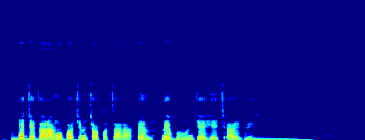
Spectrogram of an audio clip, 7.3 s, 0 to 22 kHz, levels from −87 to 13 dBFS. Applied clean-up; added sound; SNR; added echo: classical method Wiener filter.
